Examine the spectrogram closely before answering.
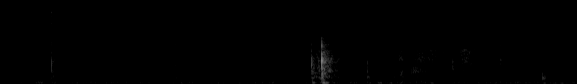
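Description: Quiet handling of a tablet folio case: one sharp knock about three seconds in as the case is set down flat on a tiled tabletop, then a brief soft rustle of hands on the case.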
